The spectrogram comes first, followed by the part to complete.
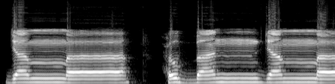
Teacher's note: جم الف مدہ بن جائے گا میم کو لمبا کریں گے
